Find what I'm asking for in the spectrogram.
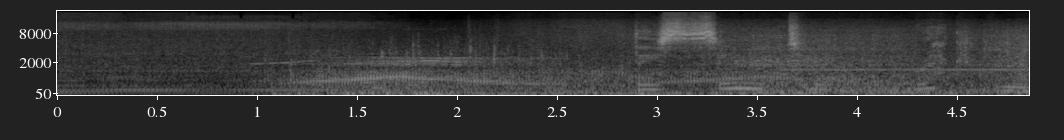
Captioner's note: groaning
